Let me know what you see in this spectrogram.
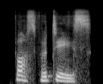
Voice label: "phosphatase", Indian; Dictionary

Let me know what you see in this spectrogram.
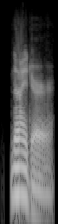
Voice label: "nitre", American

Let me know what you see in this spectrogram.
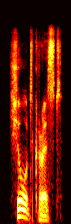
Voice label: "shortcrust", British

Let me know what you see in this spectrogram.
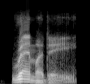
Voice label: "remedy", British

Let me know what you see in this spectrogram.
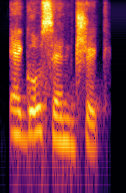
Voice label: "egocentric", Indian

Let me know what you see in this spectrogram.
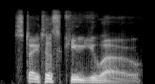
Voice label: "status quo", British

